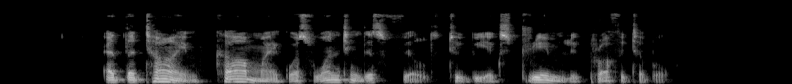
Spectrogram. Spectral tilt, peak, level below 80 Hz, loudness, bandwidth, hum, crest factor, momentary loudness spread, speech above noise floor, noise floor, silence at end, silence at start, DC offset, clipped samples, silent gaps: -5 dB/octave; -4 dBFS; -56 dBFS; -23 LUFS; 11.5 kHz; none; 22 dB; 12 LU; 39 dB; -63 dBFS; 1.3 s; 1.05 s; under 0.1%; under 0.1%; none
